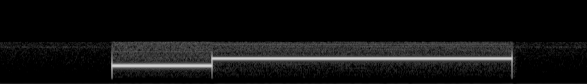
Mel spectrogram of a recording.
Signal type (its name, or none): two-tone page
